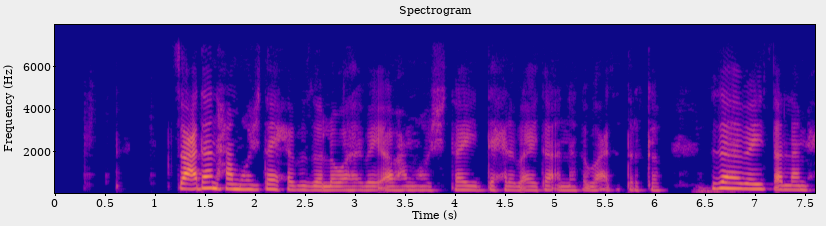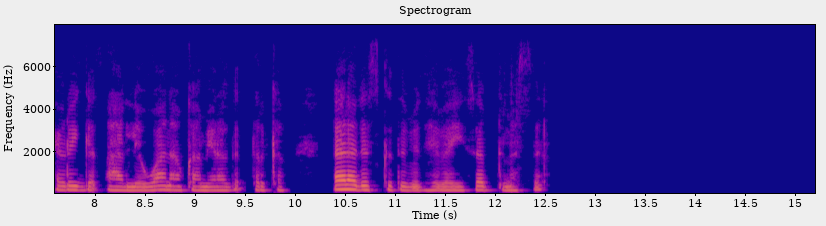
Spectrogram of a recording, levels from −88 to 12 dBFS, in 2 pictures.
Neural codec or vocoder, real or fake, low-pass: none; real; 7.2 kHz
